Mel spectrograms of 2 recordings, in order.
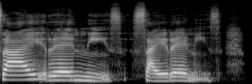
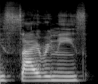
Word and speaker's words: Sahirenys: So I'm going to break it down to you guys phonetically. It's Sahirenys. But if you can't roll your R's and you have to call me Sahirenys, I will respond.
